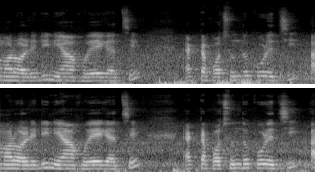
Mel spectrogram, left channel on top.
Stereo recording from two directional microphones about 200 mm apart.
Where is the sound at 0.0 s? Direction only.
15° right (ahead or behind).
